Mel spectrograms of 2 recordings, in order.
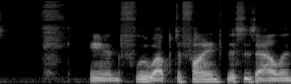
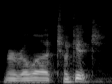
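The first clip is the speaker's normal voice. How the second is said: usual speaking voice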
